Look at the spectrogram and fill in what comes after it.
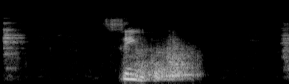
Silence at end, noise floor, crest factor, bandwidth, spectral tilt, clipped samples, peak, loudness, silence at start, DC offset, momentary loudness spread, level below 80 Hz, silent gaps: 0 s; -70 dBFS; 20 dB; 9.2 kHz; -4 dB/octave; under 0.1%; -4 dBFS; -20 LUFS; 0.05 s; under 0.1%; 20 LU; -66 dBFS; none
